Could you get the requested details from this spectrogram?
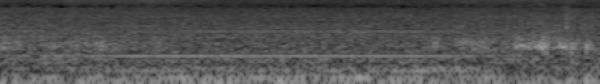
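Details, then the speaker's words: Broan bathroom ceiling exhaust fan switched on: steady low electrical hum, no airflow, motor energised but stalled; earlier squealed then ran, owner guesses bearings locked up, motor assembly to be replaced. "When I hit the switch for to turn on the bathroom ceiling fan, it doesn't do anything. It makes a humming noise."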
